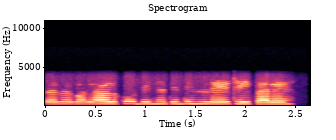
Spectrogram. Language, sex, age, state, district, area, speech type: Odia, female, 45-60, Odisha, Sundergarh, rural, conversation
